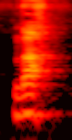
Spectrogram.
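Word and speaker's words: বাঃ: তাহলে বা, বা দিয়ে বিসর্গ যদি হয়, উচ্চারণ হইতেছে কি, এই বিসর্গটা উচ্চারণ হচ্ছে হ, বাহ।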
